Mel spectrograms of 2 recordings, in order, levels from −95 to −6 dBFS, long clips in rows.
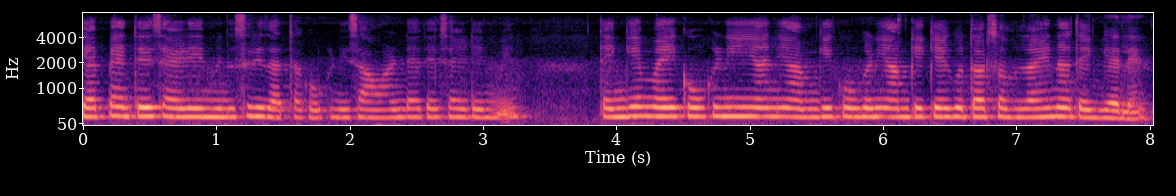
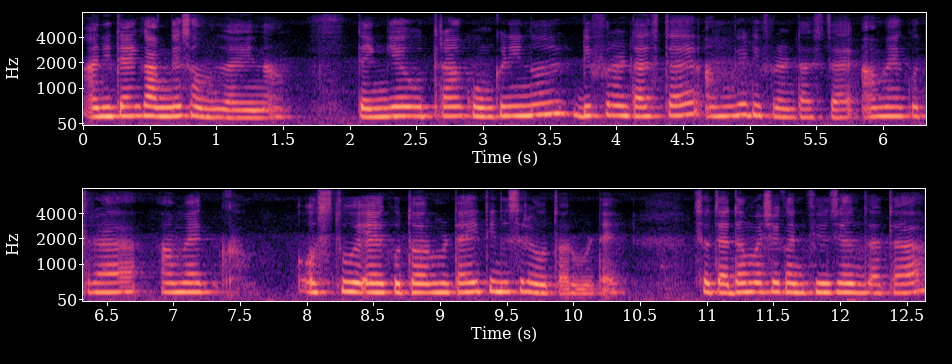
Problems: constant background noise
